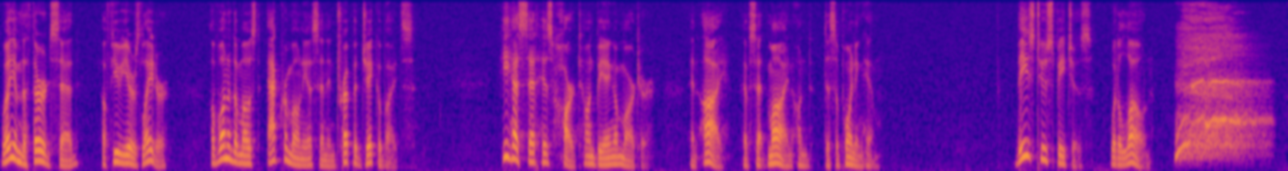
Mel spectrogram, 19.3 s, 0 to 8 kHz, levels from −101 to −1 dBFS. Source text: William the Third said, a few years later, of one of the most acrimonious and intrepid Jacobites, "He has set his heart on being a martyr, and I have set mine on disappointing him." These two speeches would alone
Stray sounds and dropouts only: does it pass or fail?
fail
